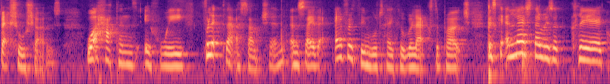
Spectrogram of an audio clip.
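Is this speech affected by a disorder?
Yes: Tourette's syndrome; tics since childhood, diagnosed in 20s, tics increased over years, wheelchair user, motor tics, very wiggly body; late 30s, frequent vocal and motor tics during recording; hedgehog, sausage, fuck a goat interrupting speech, audible chest-banging motor tic.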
